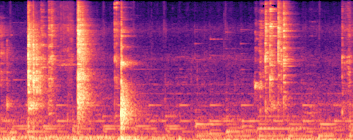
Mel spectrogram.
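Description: Stainless steel cookware clinking and clanking as a pressure cooker and its lid are handled: three sharp clanks in the first two seconds and a small cluster about four seconds in, over soft background music.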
